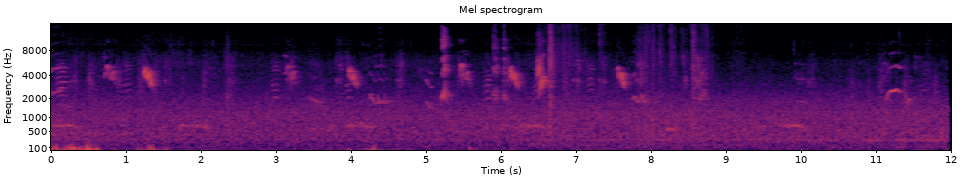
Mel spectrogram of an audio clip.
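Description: Birds calling with short, scattered chirps and whistles, some sliding down in pitch. A brief low rumble in the first second.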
